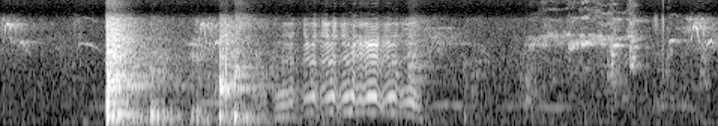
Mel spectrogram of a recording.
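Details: Goat meeting a dog: after a loud knock, a quavering, wavering bleat of about half a second follows, then softer faint chirping sounds in the background.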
